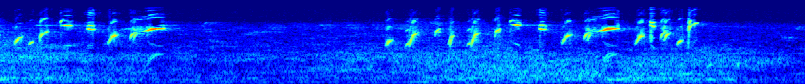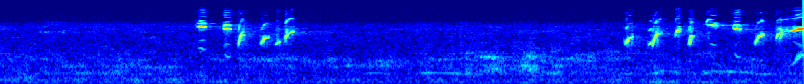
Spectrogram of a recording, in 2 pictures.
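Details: European goldfinch singing in four separate bursts of tinkling, high twittering notes with short pauses between them. A soft rushing background noise sits under the first half.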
